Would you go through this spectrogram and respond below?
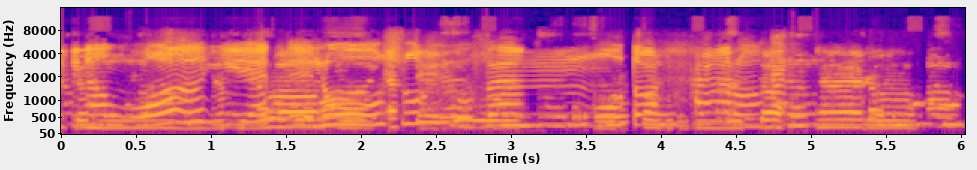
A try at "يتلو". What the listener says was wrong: আচ্ছা, ইয়াতেলু এখানে কলকলা হবে না, ইয়াতে এরকম মানে ধাক্কা লাগবে না আর কি। ইয়াতলু রাসূলুম মিনাল্লাহি ইয়াতলু সুহুফাম মুতাহহারাহ।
